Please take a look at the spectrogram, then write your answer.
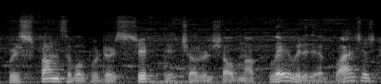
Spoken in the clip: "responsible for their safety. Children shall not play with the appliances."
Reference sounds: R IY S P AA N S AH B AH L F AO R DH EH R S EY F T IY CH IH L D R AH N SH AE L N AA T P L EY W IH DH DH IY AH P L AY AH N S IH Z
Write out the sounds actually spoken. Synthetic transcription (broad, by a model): R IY S P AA N S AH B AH L F AO R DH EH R S EY F T IY CH IH L D R AH N SH AE L N AA T P L EY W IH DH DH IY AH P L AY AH N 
